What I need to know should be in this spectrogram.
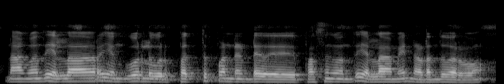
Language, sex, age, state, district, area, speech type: Tamil, male, 45-60, Tamil Nadu, Krishnagiri, rural, spontaneous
